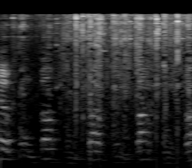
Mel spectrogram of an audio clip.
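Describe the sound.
Many sets of keys held by a group of people jingle and rattle together in a bright, continuous metallic shimmer, loud, with murmuring voices underneath.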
